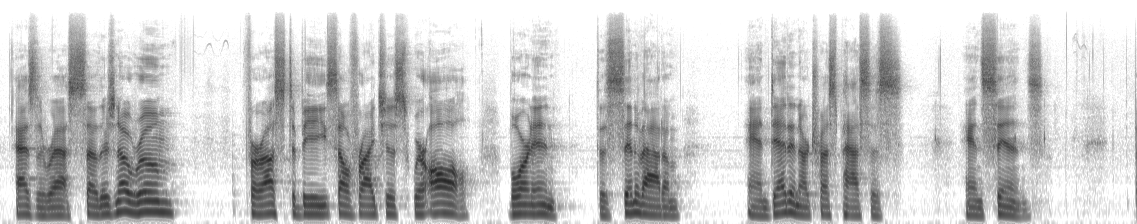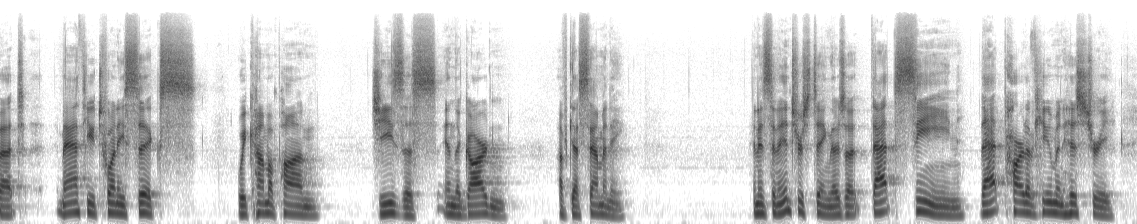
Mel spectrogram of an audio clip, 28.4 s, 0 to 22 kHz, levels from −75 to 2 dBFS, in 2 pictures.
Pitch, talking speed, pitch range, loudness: 120 Hz, 110 wpm, 110-130 Hz, -15 LUFS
